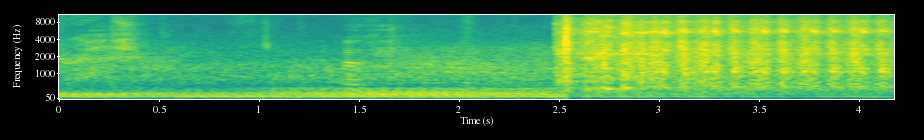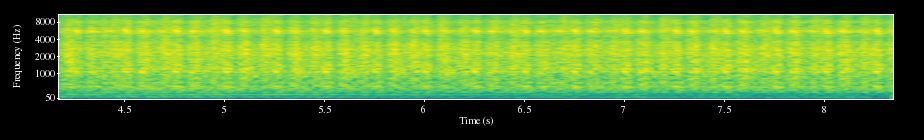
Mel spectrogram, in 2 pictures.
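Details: Long-unused engine (Honda 3000 generator / Polaris snowmobile project) on old fuel, full choke: catches after a few pulls, runs loud with an uneven buzzing beat about four a second; runs only on full choke, exhaust smells of bad gas; fix planned: drain and refill fresh fuel.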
